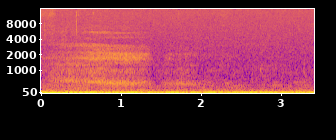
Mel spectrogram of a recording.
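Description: A single breathy yawn, drawn out for about a second and a half before trailing off into near silence. It's soft, with no talking.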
